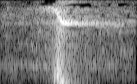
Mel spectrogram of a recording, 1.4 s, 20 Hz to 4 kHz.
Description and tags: DS F1 Pro 1
resample of car passing by ...
fast, sample, short, sound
